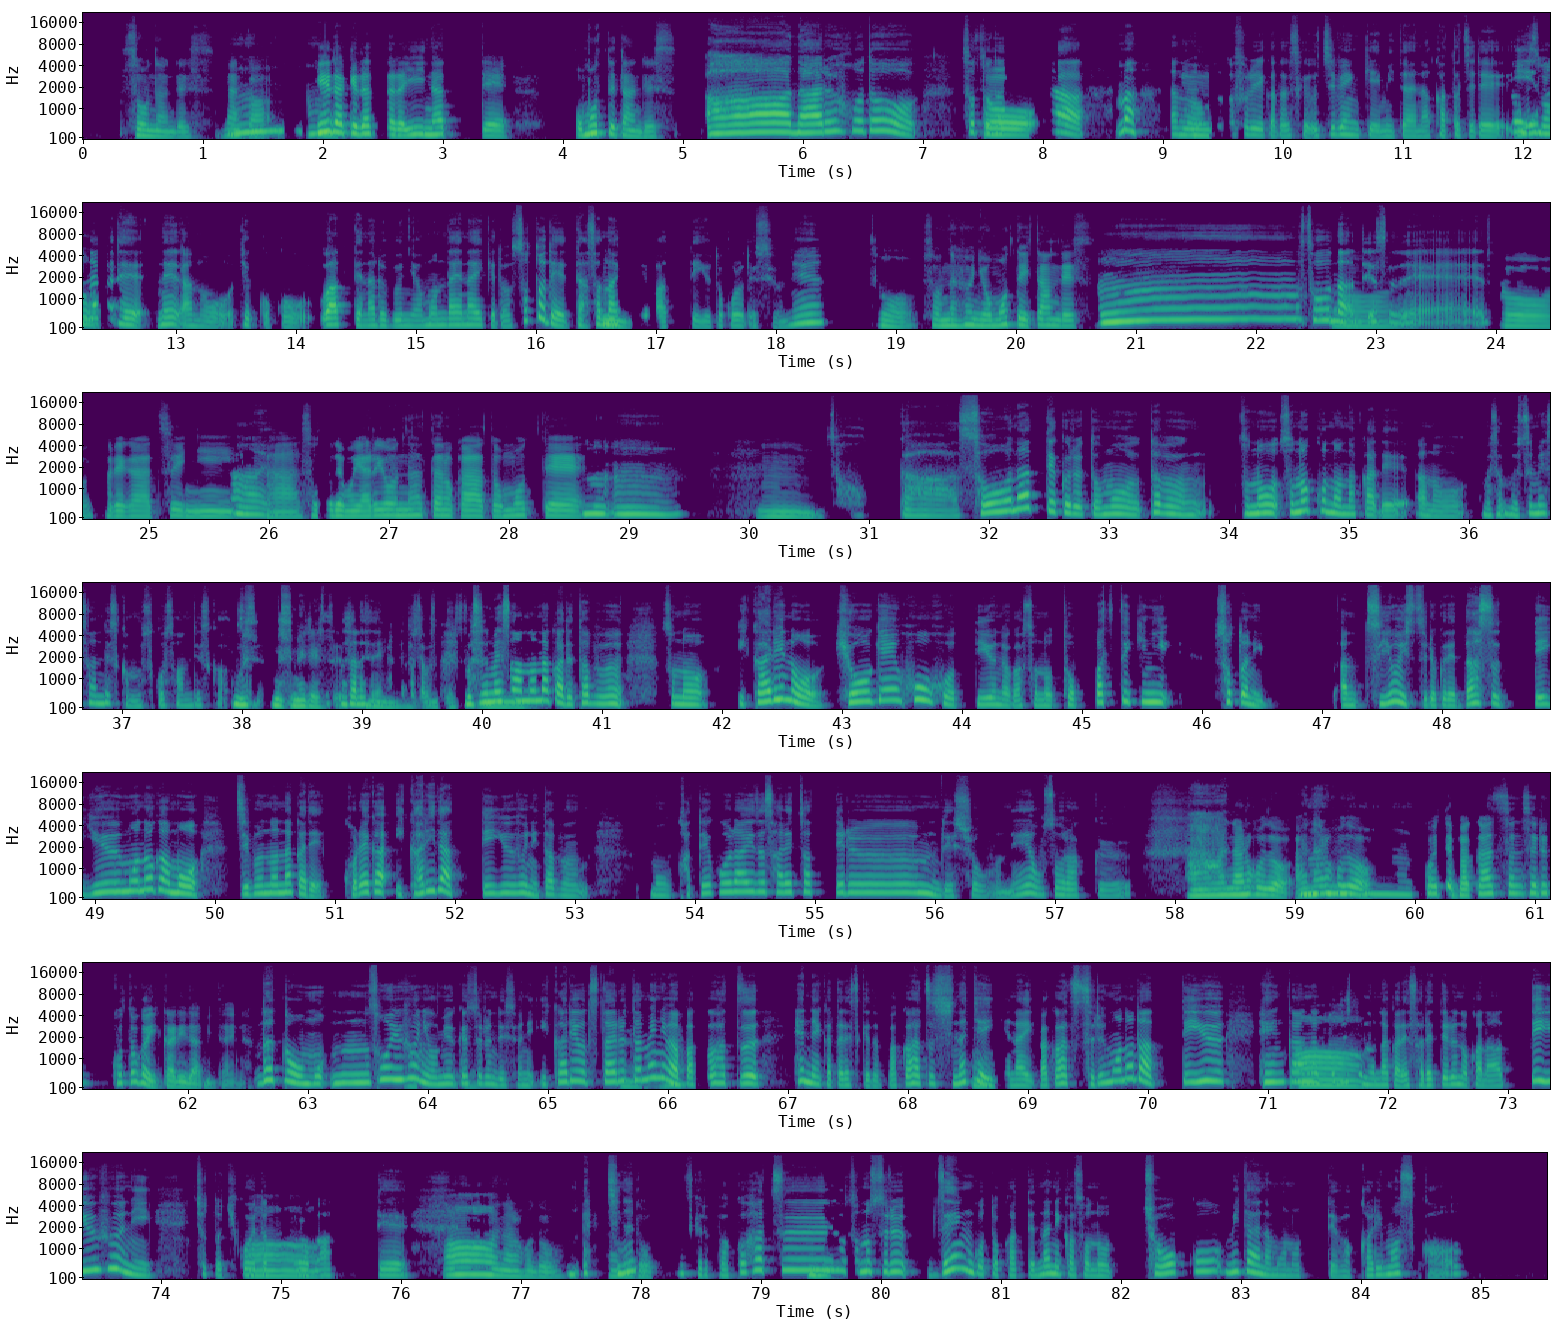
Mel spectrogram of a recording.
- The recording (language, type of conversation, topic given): Japanese, advice, 感情をため込んで突然爆発する怒りのパターンについて、どのような特徴がありますか？
- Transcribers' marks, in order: drawn out: "うーん"; in English: "カテゴライズ"; unintelligible speech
